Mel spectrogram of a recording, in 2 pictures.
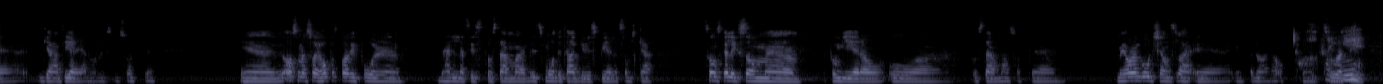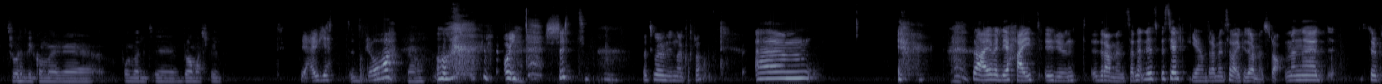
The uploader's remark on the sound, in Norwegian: Lyden ble derfor ikke helt innafor i denne podcasten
